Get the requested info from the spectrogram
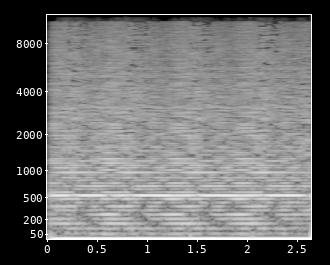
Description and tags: mic--noise23423423423
loud glitch from a microphone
